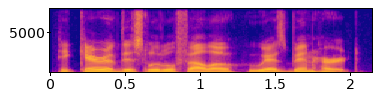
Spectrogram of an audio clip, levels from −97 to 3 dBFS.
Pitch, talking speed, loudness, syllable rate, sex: 120 Hz, 280 wpm, -14 LUFS, 6.0 syllables/s, male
